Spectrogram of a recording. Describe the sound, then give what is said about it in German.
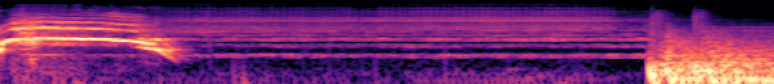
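A woman screams at the sight of a corpse. It is a loud, high shriek that falls in pitch and breaks off within a second, followed by a steady droning tone and then an abrupt burst of noise at the end. “Was danach kam, war der übliche Schrei einer Frau beim Anblick einer Leiche.”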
